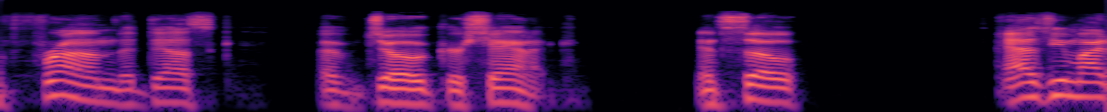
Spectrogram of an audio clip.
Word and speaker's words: Gershaneck: And I'm not sure, I might get the emphasis on the wrong syllable, whether it's Joe Gershaneck or Joe Gershaneck. But I think either one, how is it, Joe? Which is right? Yeah, it's Gershaneck. Gershaneck, okay, is correct.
